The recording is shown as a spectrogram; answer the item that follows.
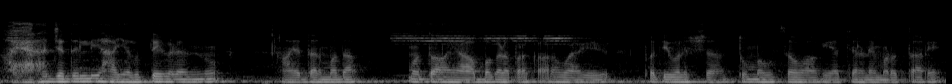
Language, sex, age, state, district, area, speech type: Kannada, male, 30-45, Karnataka, Chikkaballapur, rural, spontaneous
